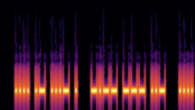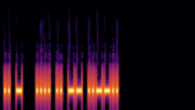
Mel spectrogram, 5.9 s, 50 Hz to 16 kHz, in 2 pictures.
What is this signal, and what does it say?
Morse code, heard as a keyed tone, about 40 wpm, 700 Hz. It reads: HAVE YOU HIT HIM?
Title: Sentences from Top 1200 Words 40wpm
